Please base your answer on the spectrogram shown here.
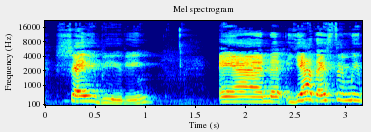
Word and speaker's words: Chebeauty: It's from Cha Beauty or Shea Beauty. I want to make sure I'm pronouncing it right. Shea Beauty.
